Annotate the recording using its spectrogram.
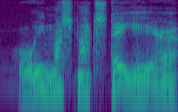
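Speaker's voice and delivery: trembling, shaky, wavering voice. Reading the story, the narrator voices Worm's line in a shaky voice. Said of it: "Worm said in a shaky voice".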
